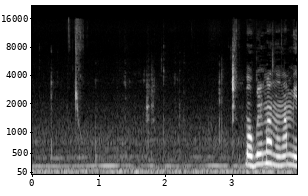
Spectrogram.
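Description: A soft cookie crumbles as fingers pull it apart.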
